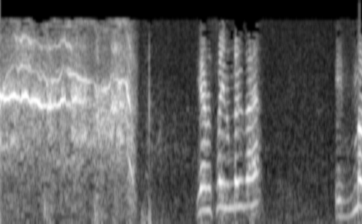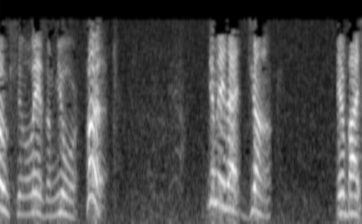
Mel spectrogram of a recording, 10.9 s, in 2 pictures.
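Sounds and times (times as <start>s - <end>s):
man imitating someone screaming and hollering: 0.0s - 2.1s
speech: 3.0s - 4.0s, 5.0s - 7.1s, 8.5s - 9.6s, 10.5s - 10.8s.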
